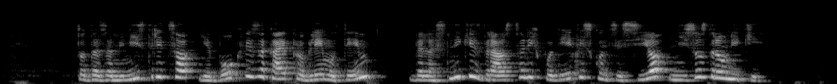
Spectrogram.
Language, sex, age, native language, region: Slovenian, female, 50-59, Slovenian, Gorenjska region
